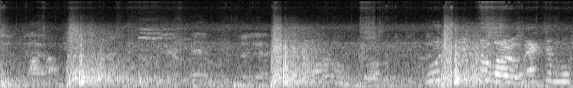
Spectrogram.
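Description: Firecrackers bursting during Kali Puja celebrations, three sharp cracking bangs spaced a couple of seconds apart, with people talking and shouting nearby between the blasts.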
